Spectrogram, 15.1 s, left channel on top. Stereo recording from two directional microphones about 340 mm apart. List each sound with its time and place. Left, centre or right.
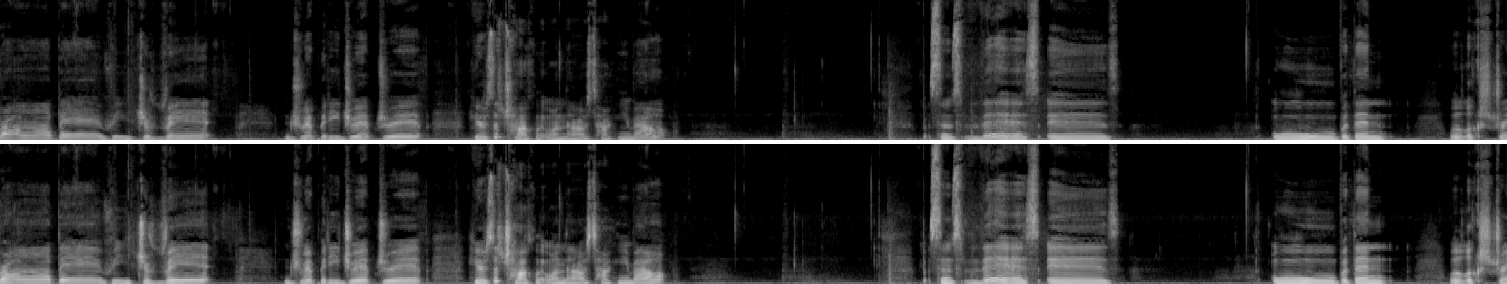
0.0 s a sound: centre
8.8 s whispering: centre
9.8 s speech: centre
12.5 s speech: centre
